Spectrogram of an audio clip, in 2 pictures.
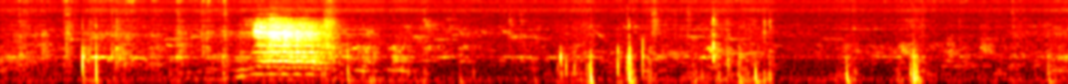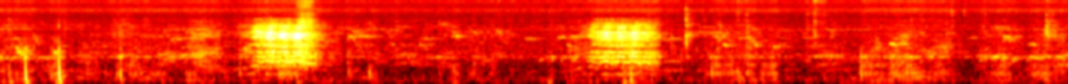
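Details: Goat in Gampong Matang Seutui village, East Langsa, Langsa, Aceh, Indonesia, giving a few harmonic bleats around two, nine and eleven seconds amid clicks, knocks and background noise.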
